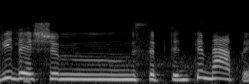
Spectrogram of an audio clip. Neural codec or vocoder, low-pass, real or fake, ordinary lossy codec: none; 7.2 kHz; real; Opus, 32 kbps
